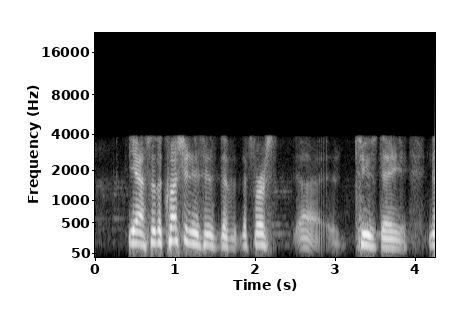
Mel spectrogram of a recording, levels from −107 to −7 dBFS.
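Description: Throughout, the speech sounds slightly rough and synthetic, with nothing above 3.8 kHz: G.729 codec damage, consistent with 8 kbit/s model-based coding that rebuilds each frame from a filter and pulses.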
